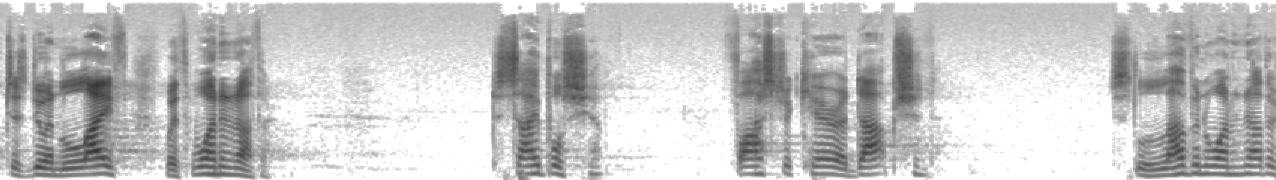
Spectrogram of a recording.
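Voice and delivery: fervent, rising prayer with swells of volume; heartfelt closing prayer; pastoral prayer. Acted. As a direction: pray over the congregation, building then settling.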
